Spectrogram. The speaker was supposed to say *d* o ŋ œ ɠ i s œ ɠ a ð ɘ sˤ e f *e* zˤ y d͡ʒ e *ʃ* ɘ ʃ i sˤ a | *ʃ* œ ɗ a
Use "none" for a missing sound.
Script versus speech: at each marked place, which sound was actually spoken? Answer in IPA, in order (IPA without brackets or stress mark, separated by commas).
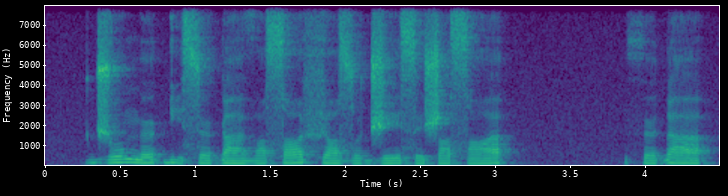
d͡ʒ, e, s, θ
